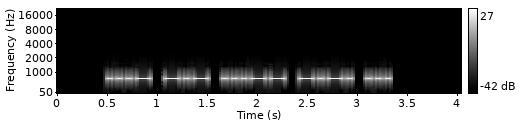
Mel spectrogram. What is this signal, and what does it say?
Morse code, heard as a keyed tone, about 25 wpm, 700 Hz. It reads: VK3CS
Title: DXCC-100 Call Signs - 5 Characters - Repeated 2x - 25wpm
